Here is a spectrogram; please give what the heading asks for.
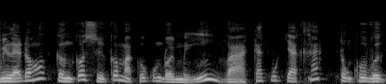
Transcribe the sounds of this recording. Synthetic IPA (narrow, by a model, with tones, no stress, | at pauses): wḭ˧˨lɛ̰˧˥ɗɔ˨˦kə˨˩nkɔ˨˦sɨ̰˧˨kɔ˨˦ma˨˩ku˧˩əkwə˧nɗo̰˧˨jmḭ˧˥vaː˨˩kaː˦˥k̚ːu˦˥ək̚zaː˧xaː˦˥k̚t͡ɕɔ˧wŋ͡mxu˧vɨ˨˩k̚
